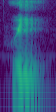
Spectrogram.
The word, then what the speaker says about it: ㅟ: this vowel is called we and this is how you write it it is a combination of u and e so the pronunciation goes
